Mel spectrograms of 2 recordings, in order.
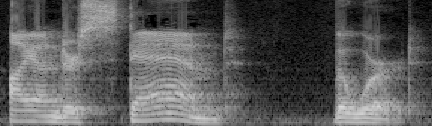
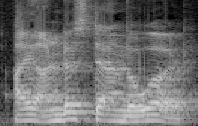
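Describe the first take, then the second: First: Slow sentence, long STAND in UNDERSTAND; correct stress on understand. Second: Sentence with UNDERSTAND short and evened out; mis-stressed understand. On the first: Coach modelling it in a sentence, stressed under-STAND. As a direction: stretch STAND, then pause. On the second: Coach mimicking the mistake, mis-stressed UNDERSTAND. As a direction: run UNDERSTAND straight into the next word. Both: Shown as a demonstration. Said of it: "It's very clear".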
